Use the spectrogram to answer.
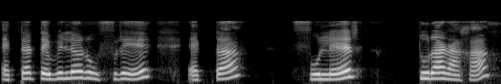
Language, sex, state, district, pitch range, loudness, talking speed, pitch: Bengali, female, Assam, Hailakandi, 240-320 Hz, -17 LUFS, 85 wpm, 270 Hz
